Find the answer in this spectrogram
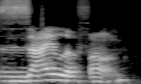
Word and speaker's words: xylophone: box and maximum but we also pronounce the letter X like of Z sometimes for example the xylophone so here is a perfect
